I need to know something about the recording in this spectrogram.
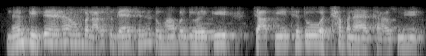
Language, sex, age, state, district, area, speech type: Hindi, male, 30-45, Uttar Pradesh, Varanasi, urban, conversation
